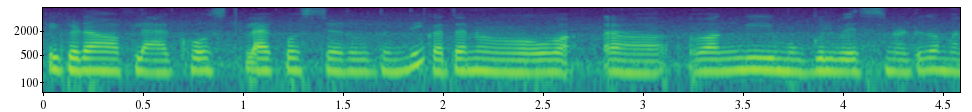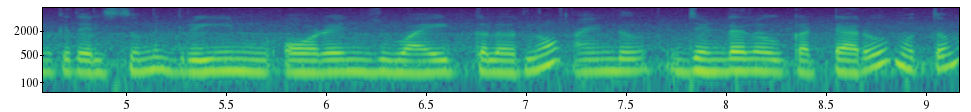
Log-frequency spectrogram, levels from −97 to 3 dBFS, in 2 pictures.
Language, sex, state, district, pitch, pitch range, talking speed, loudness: Telugu, female, Telangana, Karimnagar, 195 Hz, 190-205 Hz, 125 wpm, -20 LUFS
